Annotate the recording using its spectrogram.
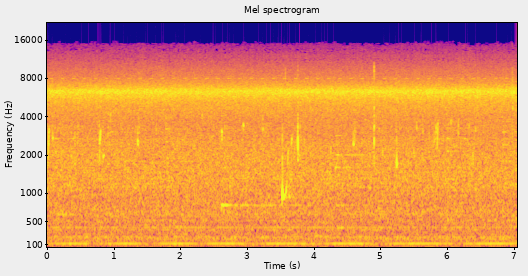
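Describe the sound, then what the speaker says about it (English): Liquid drips slowly in a dark spot of the horror game demo Pretty Long Short Demo - Key. A few faint, sparse drops fall over a low, steady ambient hum. "I can't tell if that's the sound of blood dripping"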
